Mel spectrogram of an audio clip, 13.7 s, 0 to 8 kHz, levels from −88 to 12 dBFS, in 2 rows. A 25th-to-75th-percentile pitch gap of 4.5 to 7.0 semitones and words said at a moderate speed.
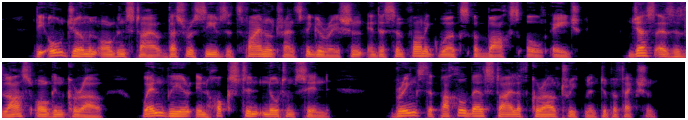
No: average, 3.9 semitones; average, 170 wpm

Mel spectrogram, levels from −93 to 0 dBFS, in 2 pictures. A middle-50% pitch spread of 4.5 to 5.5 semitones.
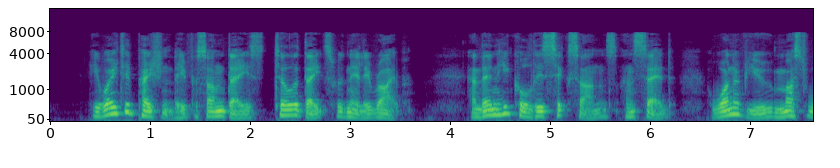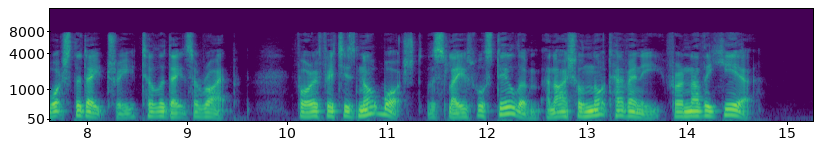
Yes: average, 4.9 semitones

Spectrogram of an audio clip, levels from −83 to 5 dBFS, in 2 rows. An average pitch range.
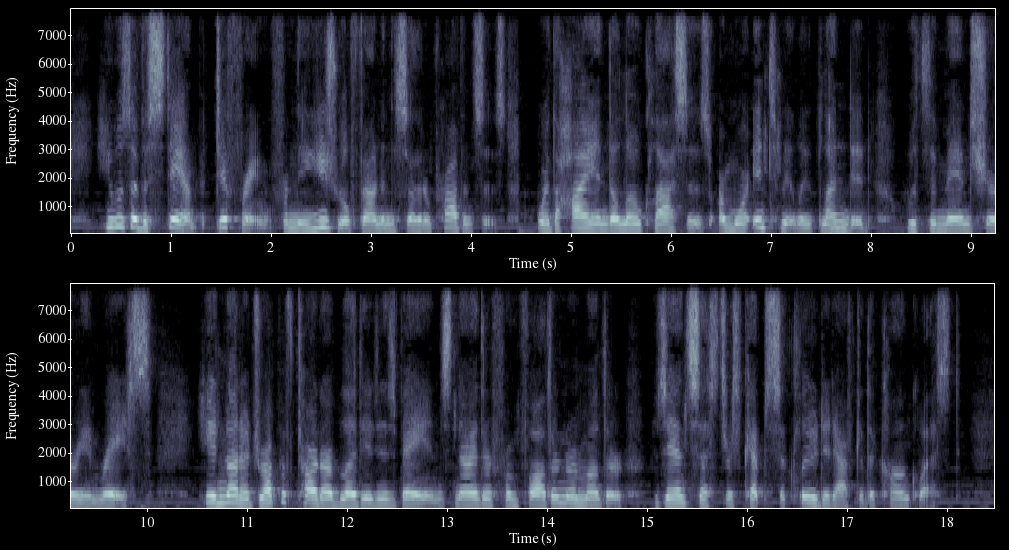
Yes: average, 3.4 semitones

